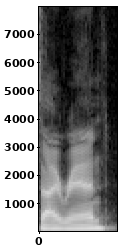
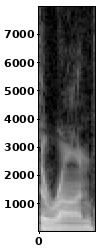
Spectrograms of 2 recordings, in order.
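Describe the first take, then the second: First: The first syllable has a long 'eye' vowel. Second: The first syllable has a short 'ih' vowel. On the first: The speaker calls it wrong. "That's what I used to say, and then people started leaving comments that said I was saying it wrong" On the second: The speaker calls it right. "not, it's not. Long Eye"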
